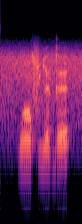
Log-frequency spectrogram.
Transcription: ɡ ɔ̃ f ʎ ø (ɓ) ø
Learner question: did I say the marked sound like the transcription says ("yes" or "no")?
no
